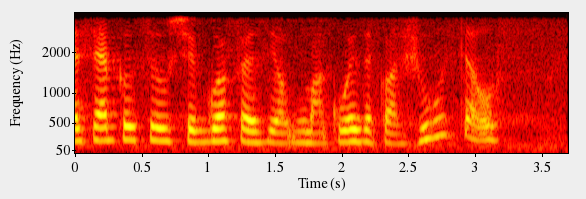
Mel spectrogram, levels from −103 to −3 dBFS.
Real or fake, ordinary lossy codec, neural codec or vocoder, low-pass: fake; none; codec, 16 kHz, 0.8 kbps, ZipCodec; 3.6 kHz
